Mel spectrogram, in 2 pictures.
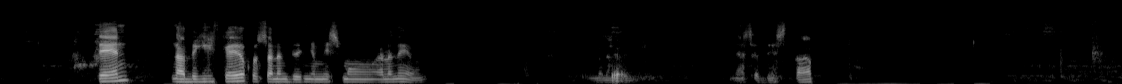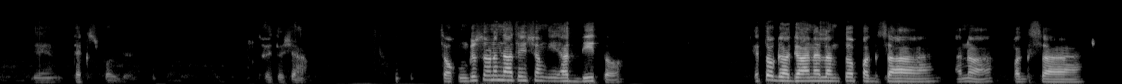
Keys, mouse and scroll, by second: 6.0 click, 21.1 click.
